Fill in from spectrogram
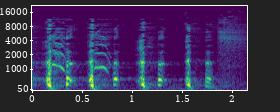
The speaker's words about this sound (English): And he hears him coughing.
